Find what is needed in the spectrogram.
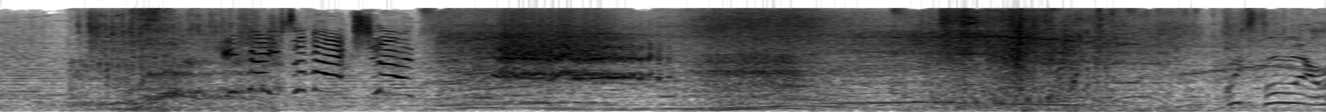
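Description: Cartoon sound effects of a car speeding along: an engine revving up and down and tires screeching, over background music.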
